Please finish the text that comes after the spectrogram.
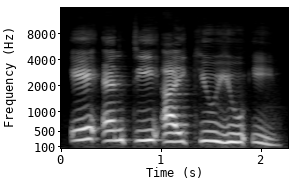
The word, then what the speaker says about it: antique: of them are about food here are some a n t i q u e its correct pronunciation is antique okay we speak like antique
